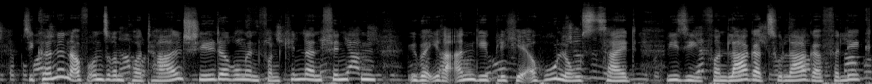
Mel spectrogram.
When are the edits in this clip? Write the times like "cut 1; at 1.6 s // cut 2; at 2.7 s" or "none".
cut 1; at 6.6 s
